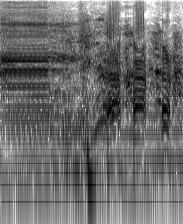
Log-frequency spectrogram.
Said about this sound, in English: The clock's coming to the end. The buzzer's about to go.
